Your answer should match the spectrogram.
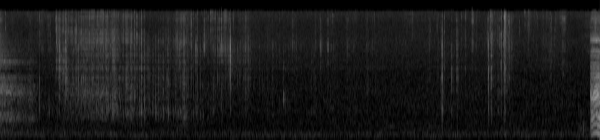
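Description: Faint crackling and tearing of a rubbery peel-off face mask film being pulled off the skin, with a few small ticks; the film rips partway.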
